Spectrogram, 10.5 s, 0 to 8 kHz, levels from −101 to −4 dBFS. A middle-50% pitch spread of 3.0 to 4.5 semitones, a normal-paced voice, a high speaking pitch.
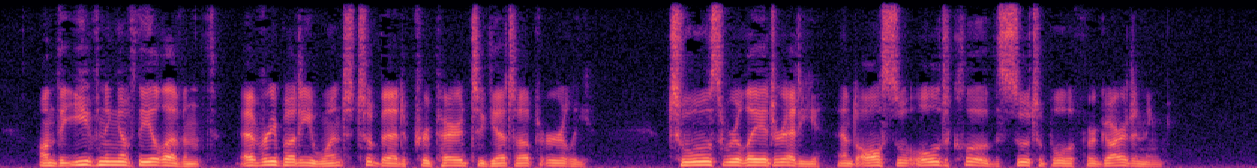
No: average, 3.8 semitones; average, 150 wpm; low, 130 Hz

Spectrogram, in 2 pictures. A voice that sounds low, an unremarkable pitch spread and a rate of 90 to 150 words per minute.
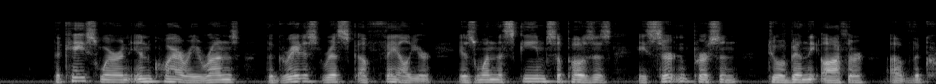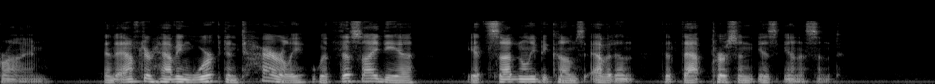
Yes: low, 110 Hz; average, 4.8 semitones; average, 140 wpm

